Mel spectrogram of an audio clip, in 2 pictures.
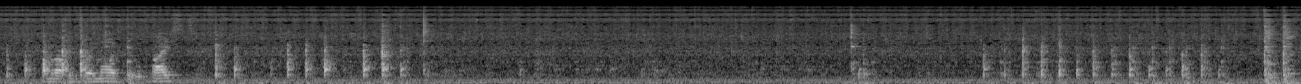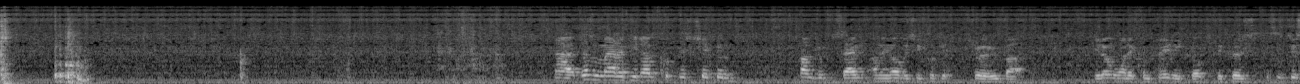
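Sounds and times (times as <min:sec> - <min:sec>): chicken sizzling in a frying pan: 0:00.0 - 0:26.0
cookware knocks: 0:09.8 - 0:14.0.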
